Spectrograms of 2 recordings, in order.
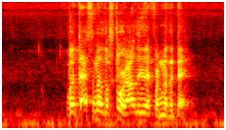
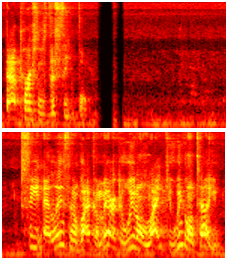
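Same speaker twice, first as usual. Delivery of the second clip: ordinary talk, nothing marked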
